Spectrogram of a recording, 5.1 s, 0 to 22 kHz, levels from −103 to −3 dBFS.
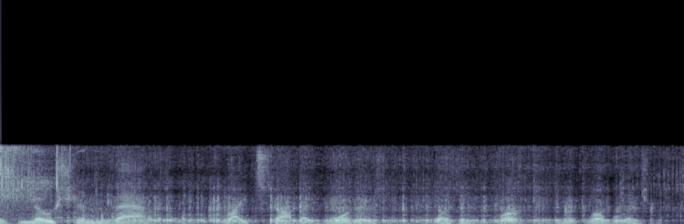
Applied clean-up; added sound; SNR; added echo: neural mask model RNNoise.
